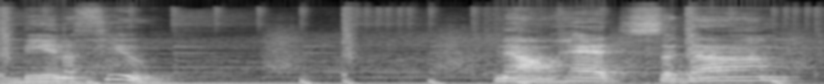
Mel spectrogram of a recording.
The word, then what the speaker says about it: Saddam: a few now had Saddam Hussein or some people pronounce his name so down had he would have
